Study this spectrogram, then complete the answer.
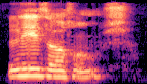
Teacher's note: And if you listen to this when I'm pronouncing it, it kind of runs into des oranges. So whenever you've got something that ends in this S here, les or des, and it's followed by the vowel, then it kind of runs into almost like a soft Z sound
